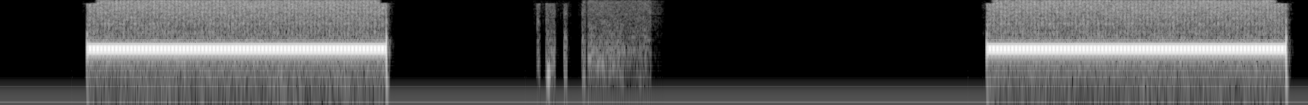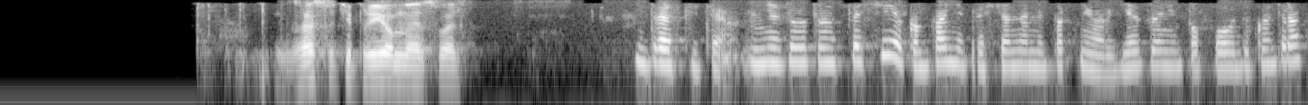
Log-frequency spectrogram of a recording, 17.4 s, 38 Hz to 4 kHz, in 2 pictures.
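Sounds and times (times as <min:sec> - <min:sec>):
telephone tones while call is transferred to operator: 0:00.6 - 0:02.6, 0:06.6 - 0:08.6
speech: 0:11.0 - 0:12.0, 0:13.0 - 0:17.4.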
